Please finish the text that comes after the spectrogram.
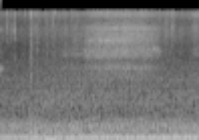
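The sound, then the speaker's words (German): A steady, deep rumble fills the inside of a car as someone sits in it, a continuous low droning hum with no voices, holding at an even, fairly loud level throughout. “während ich hier im Auto sitze, während ich diesen Podcast aufnehme”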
